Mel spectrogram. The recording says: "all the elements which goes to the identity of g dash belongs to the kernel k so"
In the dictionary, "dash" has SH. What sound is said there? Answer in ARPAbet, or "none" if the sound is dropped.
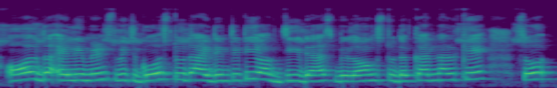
S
